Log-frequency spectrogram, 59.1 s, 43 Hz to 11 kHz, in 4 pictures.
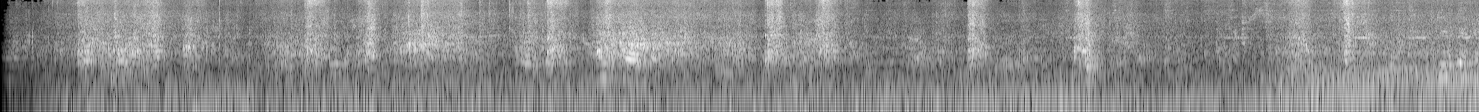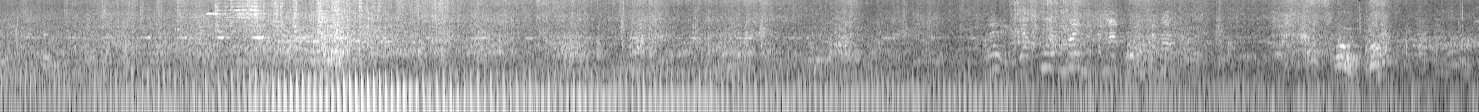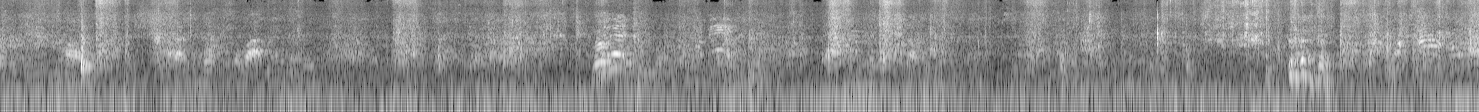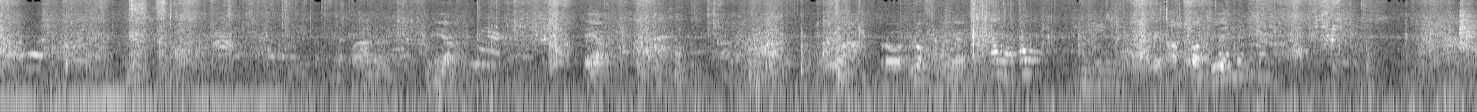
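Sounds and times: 
house building construction noise in Cambodia: 0:00.0 - 0:59.1
occasional car on a street in Cambodia: 0:12.7 - 0:24.8
laughter: 0:42.4 - 0:43.2.

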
